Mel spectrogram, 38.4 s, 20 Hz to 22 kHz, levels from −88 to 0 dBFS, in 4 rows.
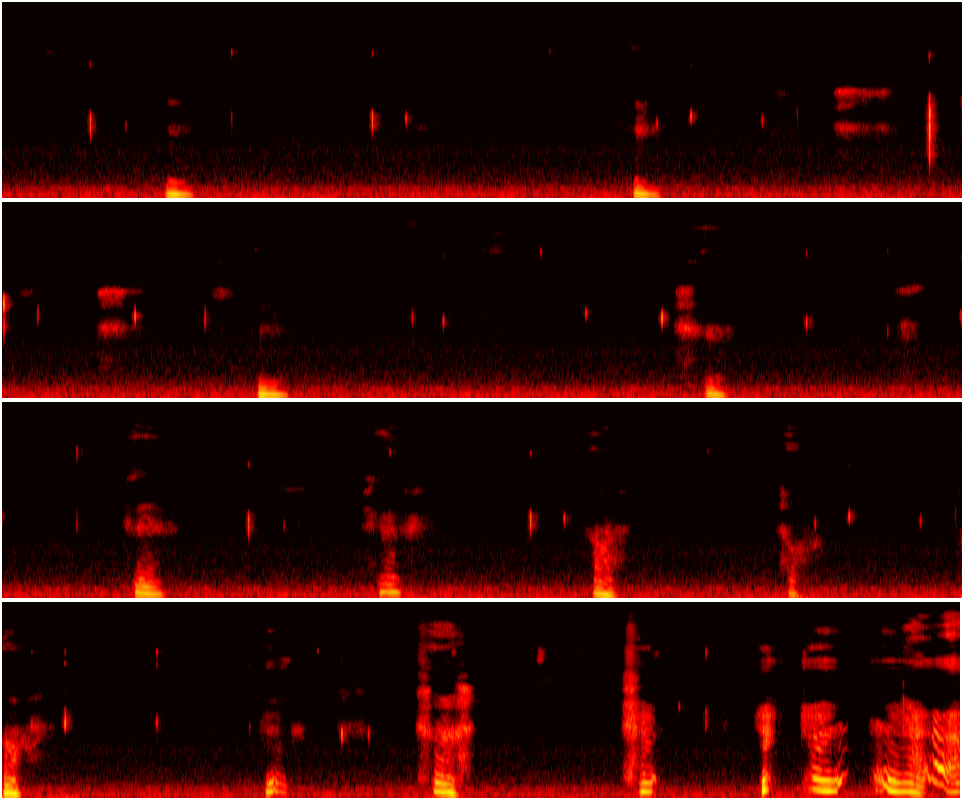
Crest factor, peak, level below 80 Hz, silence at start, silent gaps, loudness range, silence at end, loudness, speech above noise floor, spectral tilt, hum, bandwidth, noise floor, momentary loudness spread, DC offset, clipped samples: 32 dB; -10 dBFS; -66 dBFS; 0.85 s; none; 16 LU; 0 s; -38 LUFS; 28 dB; -6.5 dB/octave; none; 18 kHz; -63 dBFS; 29 LU; under 0.1%; under 0.1%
